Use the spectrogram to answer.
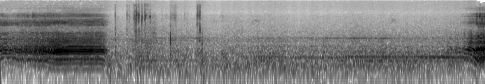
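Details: Bullmastiff dog snoring while asleep: a long rattling snore, some clicking mouth noises, then another snore beginning; loud snoring in a large dog.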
